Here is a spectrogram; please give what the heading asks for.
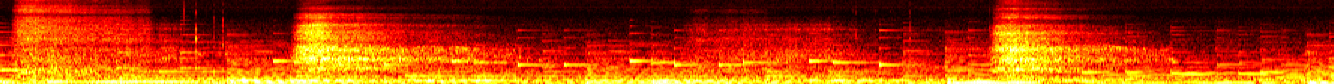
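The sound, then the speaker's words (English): A person takes deep breaths: a few long, soft, airy rushes of inhaling and exhaling, each a couple of seconds long and spaced apart, over a faint steady background. “Okay, so I'm going to take a deep breath.”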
